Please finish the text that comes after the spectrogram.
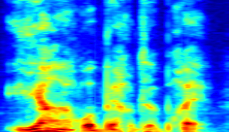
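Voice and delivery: unvoiced whispered musing; whispered aside. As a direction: breathe it as a private thought. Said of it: "inner thought retold".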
